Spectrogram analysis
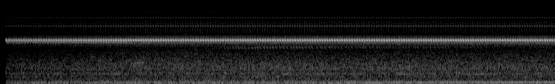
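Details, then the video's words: Male tree cricket, Oecanthus species, singing from a yucca leaf in Garden of the Gods park, Colorado Springs, Colorado, USA, on 24 September 2015: a steady, high, pure trill of very rapid even pulses, continuous throughout, over faint low background hum. "Male Tree Cricket Singing"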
